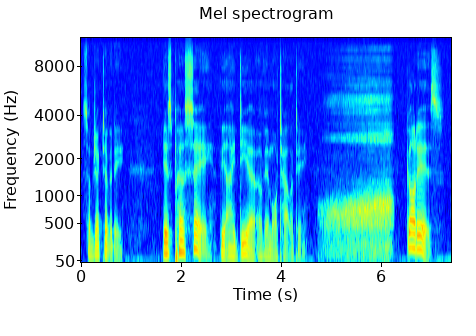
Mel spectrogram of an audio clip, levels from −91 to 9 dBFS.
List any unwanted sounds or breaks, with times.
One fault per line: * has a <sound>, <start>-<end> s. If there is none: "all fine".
* has a breath, 4.7-6.3 s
